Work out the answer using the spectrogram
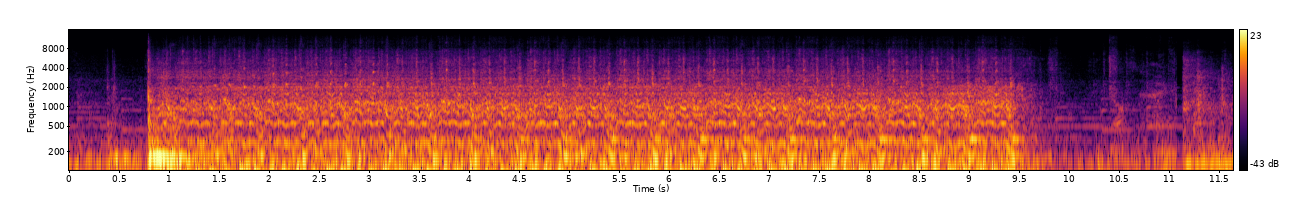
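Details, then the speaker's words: Oliver Super 88 tractor after sitting 20 years, cranking: starter turns it over at a steady, slightly uneven chug for about nine seconds and it never catches; it later proved to have low compression. "Still wouldn't start, still wouldn't act like it wanted to start, nothing. So come to find out, it didn't really have much compression."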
